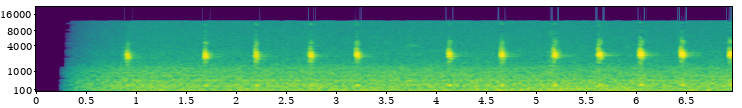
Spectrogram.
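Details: A male Virginia rail gives its courtship call at a pond and wetland edge near Corvallis, Oregon: repeated sharp, clicking 'kik' notes, about two per second, steady and fairly high-pitched, over faint background hiss.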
